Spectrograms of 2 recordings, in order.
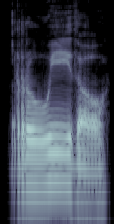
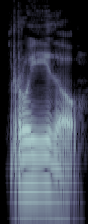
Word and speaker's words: ruido: break these diphthongs up, pronouncing them like ciudad, diurno, ruido, arruinado, and Luis, when they should be pronounced more like ciudad, diurno, ruido, arruinado, and Luis.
